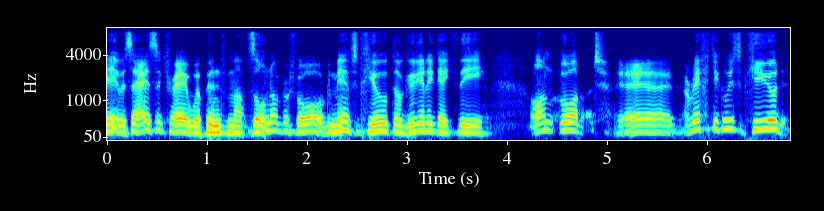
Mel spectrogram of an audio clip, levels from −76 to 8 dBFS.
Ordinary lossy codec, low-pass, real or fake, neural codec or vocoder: Opus, 64 kbps; 7.2 kHz; fake; codec, 16 kHz in and 24 kHz out, 0.4 kbps, LongCat-Audio-Codec, four codebook decoder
